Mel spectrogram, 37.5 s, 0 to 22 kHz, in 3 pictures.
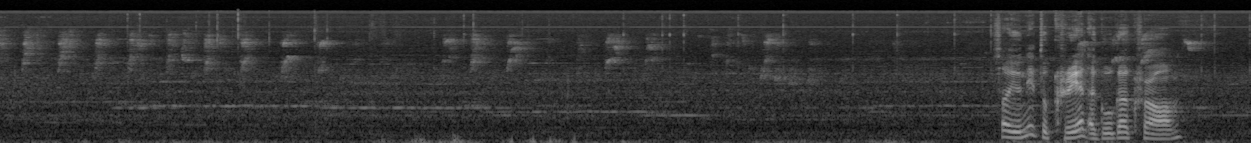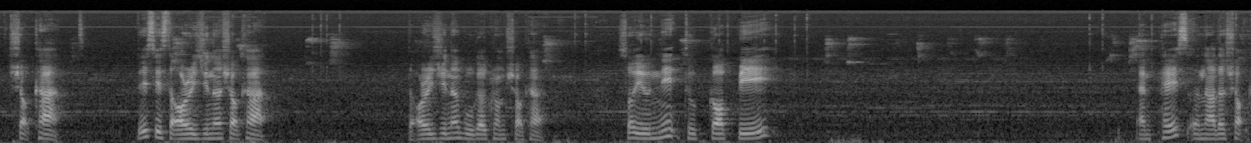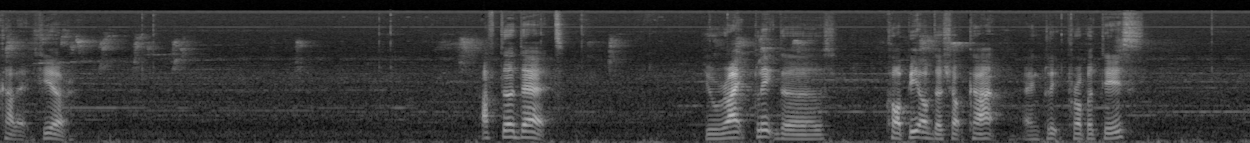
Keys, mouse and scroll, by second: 0.0-2.4 drag, 2.2-3.1 typing, 3.3 Return, 4.9 click, 5.6 ctrl+v, 7.0 click, 9.6-20.8 drag, 20.8-23.7 right drag, 23.7-25.1 drag, 25.1-26.6 right drag, 26.6-32.4 drag, 32.4-35.9 right drag, 35.9-37.5 drag.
